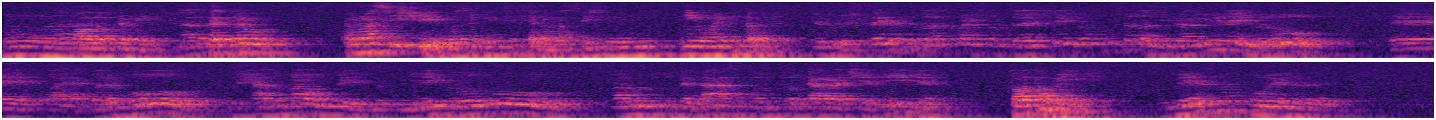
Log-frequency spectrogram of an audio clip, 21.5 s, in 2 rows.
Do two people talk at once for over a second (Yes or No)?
No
